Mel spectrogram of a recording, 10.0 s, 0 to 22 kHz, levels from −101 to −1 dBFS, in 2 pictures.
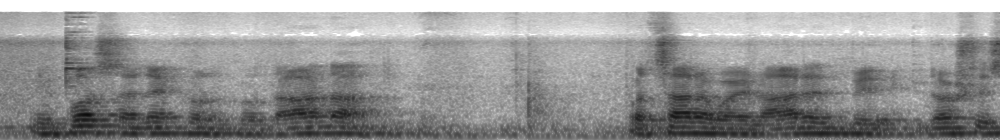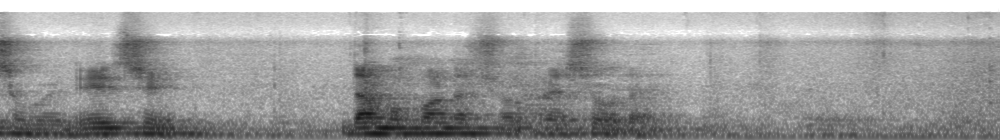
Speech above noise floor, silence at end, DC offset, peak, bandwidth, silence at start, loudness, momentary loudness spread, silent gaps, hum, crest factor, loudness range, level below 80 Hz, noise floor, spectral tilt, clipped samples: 20 dB; 0 s; under 0.1%; 0 dBFS; 16 kHz; 0 s; -19 LUFS; 23 LU; none; none; 20 dB; 3 LU; -46 dBFS; -39 dBFS; -5 dB/octave; under 0.1%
